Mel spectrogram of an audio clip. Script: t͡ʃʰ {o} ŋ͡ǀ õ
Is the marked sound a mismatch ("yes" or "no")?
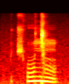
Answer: no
